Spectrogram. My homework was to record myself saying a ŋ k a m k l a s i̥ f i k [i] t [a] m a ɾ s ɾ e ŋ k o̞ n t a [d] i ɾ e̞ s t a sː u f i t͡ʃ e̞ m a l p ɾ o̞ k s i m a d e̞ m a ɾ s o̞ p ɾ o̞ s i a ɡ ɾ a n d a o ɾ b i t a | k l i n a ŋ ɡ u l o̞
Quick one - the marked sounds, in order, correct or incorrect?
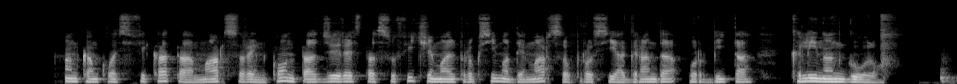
incorrect, correct, incorrect

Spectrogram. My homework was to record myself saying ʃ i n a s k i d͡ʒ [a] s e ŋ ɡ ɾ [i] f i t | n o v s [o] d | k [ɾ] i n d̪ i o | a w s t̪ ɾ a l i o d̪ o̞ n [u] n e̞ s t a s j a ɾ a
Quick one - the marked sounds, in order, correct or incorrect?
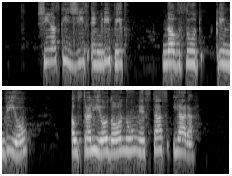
incorrect, correct, incorrect, correct, correct

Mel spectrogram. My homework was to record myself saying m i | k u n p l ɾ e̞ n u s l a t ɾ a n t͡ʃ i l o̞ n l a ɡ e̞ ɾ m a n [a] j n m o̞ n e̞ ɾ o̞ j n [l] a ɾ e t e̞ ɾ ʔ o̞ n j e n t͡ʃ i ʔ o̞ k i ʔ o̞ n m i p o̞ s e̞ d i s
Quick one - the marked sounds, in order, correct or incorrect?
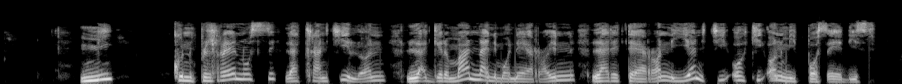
correct, correct

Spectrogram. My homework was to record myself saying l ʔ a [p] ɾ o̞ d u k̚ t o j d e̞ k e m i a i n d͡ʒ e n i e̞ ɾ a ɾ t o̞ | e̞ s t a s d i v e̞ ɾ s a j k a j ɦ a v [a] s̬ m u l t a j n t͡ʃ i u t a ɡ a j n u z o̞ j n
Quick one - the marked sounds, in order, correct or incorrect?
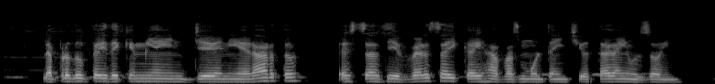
correct, correct

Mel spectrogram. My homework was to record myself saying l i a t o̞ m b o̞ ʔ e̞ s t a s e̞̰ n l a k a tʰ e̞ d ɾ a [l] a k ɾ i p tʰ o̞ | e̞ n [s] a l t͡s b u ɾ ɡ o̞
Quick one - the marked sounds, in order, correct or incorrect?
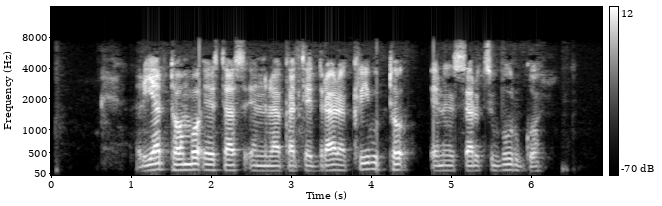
correct, correct

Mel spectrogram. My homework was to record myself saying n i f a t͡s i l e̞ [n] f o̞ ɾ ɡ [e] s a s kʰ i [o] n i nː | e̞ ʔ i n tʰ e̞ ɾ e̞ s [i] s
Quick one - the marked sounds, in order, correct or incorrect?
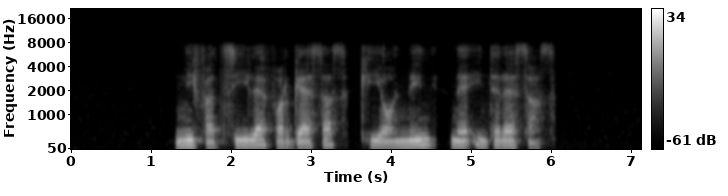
incorrect, correct, correct, incorrect

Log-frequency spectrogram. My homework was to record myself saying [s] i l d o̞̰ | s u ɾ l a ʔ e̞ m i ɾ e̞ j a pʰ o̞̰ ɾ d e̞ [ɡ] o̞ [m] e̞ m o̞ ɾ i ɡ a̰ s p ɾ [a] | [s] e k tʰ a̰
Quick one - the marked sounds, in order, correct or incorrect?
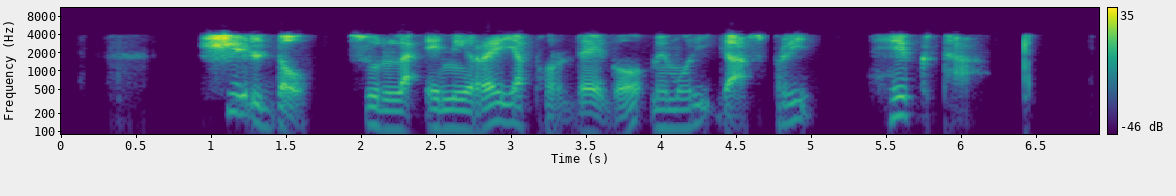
incorrect, correct, correct, incorrect, incorrect

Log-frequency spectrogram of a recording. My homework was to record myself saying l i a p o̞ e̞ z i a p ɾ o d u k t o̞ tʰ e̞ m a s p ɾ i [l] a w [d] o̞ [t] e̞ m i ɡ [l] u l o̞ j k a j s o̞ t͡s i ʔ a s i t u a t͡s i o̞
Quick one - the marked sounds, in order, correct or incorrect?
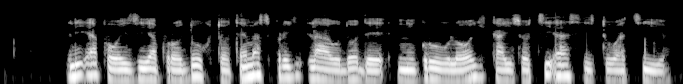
correct, correct, incorrect, incorrect

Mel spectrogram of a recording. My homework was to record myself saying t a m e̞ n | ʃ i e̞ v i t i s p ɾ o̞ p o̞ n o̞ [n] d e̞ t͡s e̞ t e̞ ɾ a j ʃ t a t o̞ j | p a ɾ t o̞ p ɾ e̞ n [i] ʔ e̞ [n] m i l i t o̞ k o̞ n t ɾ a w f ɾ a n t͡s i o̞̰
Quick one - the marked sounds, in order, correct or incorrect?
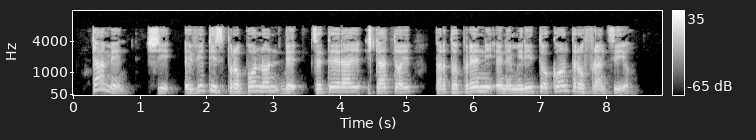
correct, correct, correct

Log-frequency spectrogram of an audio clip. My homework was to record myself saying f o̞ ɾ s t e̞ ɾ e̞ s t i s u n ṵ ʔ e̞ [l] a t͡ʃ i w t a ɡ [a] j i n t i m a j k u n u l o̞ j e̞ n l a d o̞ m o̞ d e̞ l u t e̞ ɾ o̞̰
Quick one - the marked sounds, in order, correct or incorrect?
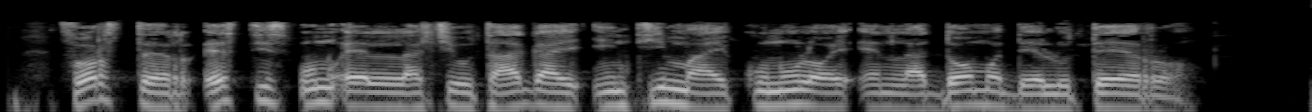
incorrect, correct

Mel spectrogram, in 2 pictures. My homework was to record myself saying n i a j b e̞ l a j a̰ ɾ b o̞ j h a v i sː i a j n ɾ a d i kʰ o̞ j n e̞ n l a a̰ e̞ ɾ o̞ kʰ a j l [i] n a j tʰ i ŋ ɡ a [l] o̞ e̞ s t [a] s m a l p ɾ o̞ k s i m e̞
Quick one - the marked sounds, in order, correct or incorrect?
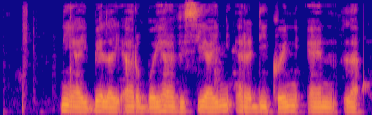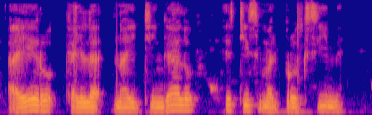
incorrect, correct, incorrect

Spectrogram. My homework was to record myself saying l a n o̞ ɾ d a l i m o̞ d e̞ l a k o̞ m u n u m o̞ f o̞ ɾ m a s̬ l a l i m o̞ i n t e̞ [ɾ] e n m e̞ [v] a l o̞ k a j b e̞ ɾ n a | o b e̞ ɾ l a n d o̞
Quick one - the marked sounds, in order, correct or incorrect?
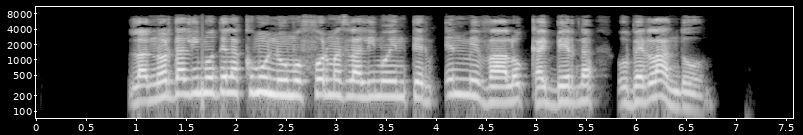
correct, correct

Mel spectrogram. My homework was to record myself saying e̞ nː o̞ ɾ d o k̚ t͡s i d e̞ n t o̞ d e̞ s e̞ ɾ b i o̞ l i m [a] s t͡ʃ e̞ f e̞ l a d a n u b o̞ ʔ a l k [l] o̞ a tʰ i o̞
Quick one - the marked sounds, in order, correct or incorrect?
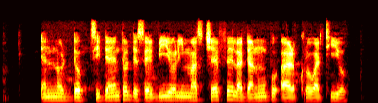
correct, incorrect

